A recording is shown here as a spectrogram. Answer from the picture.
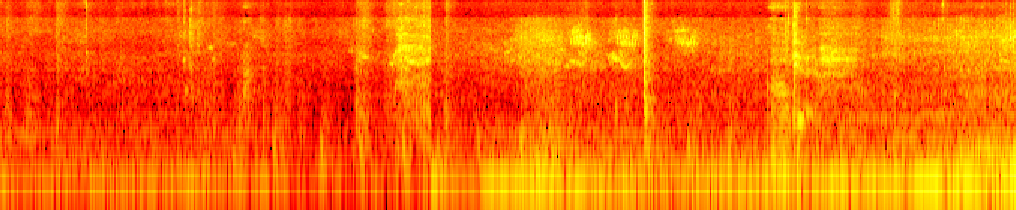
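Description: Light metallic clicks of steel feeler gauge blades being handled and slid between rocker arms and valve stems, over a low rumble that grows louder from about halfway through.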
